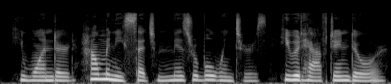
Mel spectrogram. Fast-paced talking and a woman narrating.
No: average, 185 wpm; female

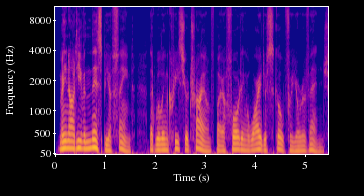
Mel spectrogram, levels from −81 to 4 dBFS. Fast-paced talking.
Yes: fast, 220 wpm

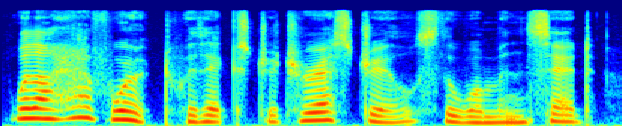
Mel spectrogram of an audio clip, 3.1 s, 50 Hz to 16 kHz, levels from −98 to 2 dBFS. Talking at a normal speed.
Yes: average, 175 wpm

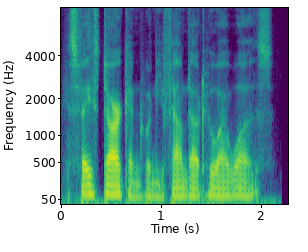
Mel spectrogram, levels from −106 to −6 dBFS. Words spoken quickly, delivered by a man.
Yes: fast, 265 wpm; male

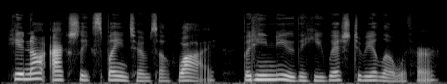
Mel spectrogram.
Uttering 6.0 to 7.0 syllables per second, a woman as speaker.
Yes: 6.5 syllables/s; female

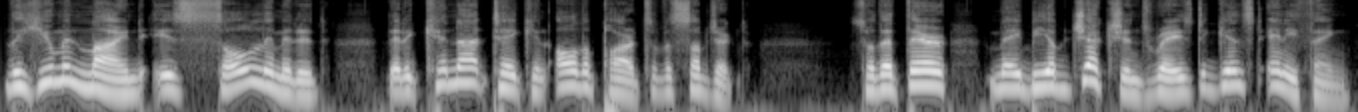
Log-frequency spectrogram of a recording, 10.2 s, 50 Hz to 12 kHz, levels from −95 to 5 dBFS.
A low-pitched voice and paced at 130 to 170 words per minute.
No: medium, 155 Hz; average, 160 wpm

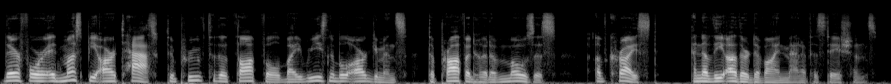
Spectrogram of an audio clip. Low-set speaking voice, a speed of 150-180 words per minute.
Yes: low, 130 Hz; average, 175 wpm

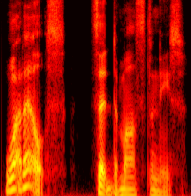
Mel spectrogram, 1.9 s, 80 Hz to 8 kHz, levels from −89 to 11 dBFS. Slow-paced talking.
Yes: slow, 125 wpm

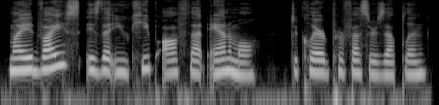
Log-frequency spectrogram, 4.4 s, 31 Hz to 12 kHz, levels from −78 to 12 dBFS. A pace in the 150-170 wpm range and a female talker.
Yes: average, 165 wpm; female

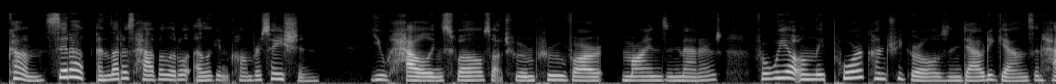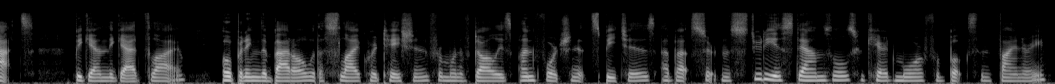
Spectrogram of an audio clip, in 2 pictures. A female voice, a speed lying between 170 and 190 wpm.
Yes: female; average, 175 wpm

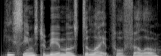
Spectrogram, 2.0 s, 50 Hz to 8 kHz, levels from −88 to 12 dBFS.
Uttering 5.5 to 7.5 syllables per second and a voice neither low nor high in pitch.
Yes: 5.7 syllables/s; medium, 145 Hz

